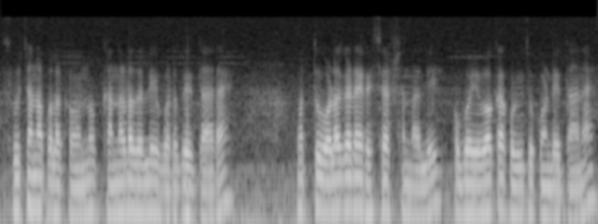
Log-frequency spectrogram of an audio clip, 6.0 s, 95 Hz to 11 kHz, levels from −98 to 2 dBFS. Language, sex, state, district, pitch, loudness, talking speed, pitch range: Kannada, male, Karnataka, Bangalore, 115 Hz, -22 LUFS, 110 wpm, 105-120 Hz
